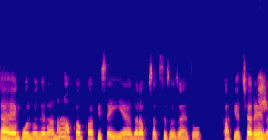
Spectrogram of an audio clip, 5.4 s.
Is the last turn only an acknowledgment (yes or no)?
no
